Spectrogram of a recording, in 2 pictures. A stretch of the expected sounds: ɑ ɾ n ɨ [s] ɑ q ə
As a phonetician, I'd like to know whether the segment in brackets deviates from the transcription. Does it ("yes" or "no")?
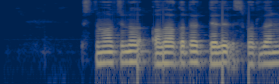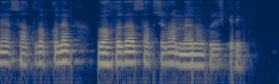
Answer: no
